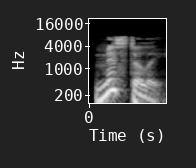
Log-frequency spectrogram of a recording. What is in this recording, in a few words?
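"mistily", British English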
